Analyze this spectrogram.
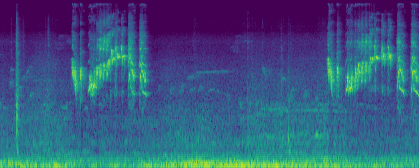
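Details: Orange-headed thrush (anis merah) at home in the morning, sung for training other birds; two short bursts of rapid, rising and falling whistled phrases with a pause between, over steady low background rumble.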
